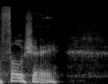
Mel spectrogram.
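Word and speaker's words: Faucher: like a baseball reference, the first syllable is capitalized, so Fauché.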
